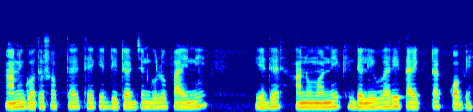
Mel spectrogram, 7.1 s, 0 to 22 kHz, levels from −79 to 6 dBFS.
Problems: constant background noise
